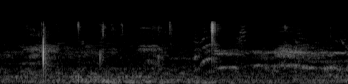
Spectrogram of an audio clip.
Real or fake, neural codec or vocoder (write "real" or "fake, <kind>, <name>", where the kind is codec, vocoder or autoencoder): fake, vocoder, Vocos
